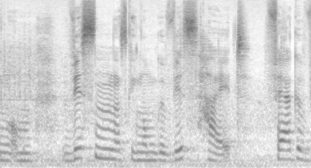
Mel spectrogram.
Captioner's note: speaking German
